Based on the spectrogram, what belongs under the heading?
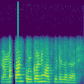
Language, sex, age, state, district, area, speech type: Kannada, female, 18-30, Karnataka, Gulbarga, urban, conversation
